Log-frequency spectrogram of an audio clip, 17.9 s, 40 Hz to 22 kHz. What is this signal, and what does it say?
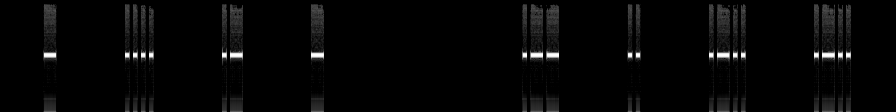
Morse code, heard as a keyed tone, about 15 wpm, spaced as for 5 wpm, 1000 Hz. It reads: THAT WILL
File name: qotdfiles / 5wpm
